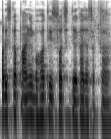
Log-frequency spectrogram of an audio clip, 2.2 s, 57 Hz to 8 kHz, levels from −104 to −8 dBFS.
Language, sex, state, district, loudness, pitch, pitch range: Hindi, male, Jharkhand, Garhwa, -18 LUFS, 125 Hz, 115-130 Hz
